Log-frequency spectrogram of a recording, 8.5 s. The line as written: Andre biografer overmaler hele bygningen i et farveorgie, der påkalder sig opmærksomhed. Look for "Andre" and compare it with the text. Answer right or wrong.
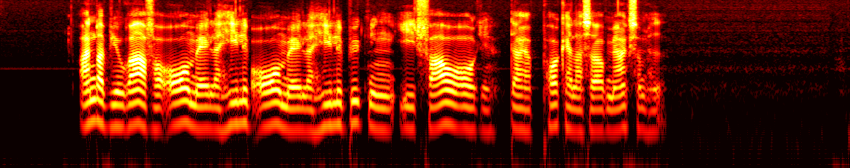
right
